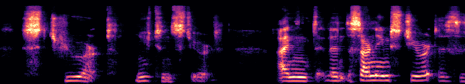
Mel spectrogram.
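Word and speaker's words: Newton Stewart: mutant stward uh because in Scotland we pronounce the ew like a y Stuart Newton Stuart and surname Stuart is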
